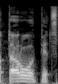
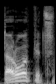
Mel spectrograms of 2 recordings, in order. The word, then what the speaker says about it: Торопец: Некоторые ставят ударение на второе Торопец. – О, Торопец, потому что река, которая протекает через город, называется Торопа. И, наверное, правильнее говорить Торопец, но я замечал, что люди привыкли по-разному, что кто-то так, да, называет, кто-то так.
